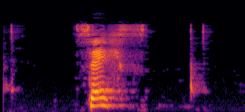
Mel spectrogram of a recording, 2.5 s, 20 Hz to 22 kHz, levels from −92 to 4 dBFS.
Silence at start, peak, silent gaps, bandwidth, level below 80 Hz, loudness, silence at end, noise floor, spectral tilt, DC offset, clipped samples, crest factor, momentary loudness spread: 0.1 s; 0 dBFS; none; 9.6 kHz; -68 dBFS; -17 LUFS; 0.5 s; -71 dBFS; -1 dB/octave; under 0.1%; under 0.1%; 22 dB; 25 LU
